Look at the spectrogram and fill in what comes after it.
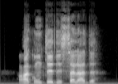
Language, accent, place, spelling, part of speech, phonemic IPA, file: French, France, Lyon, raconter des salades, verb, /ʁa.kɔ̃.te de sa.lad/, LL-Q150 (fra)-raconter des salades.wav
- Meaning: to tell tales, to tell fibs, to spin a yarn, to talk nonsense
